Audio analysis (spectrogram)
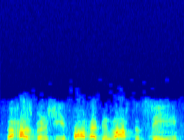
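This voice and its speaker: An actor playing a formal courtroom judge in old radio style, with a husky voice. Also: male voice, high voice, normal speed. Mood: solemn. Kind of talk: 1950s radio acting. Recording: tinny old radio broadcast.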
